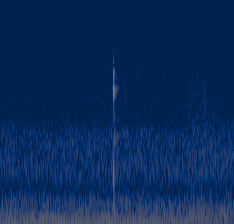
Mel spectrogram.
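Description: Near silence: faint room tone, with a single faint click about a second in.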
